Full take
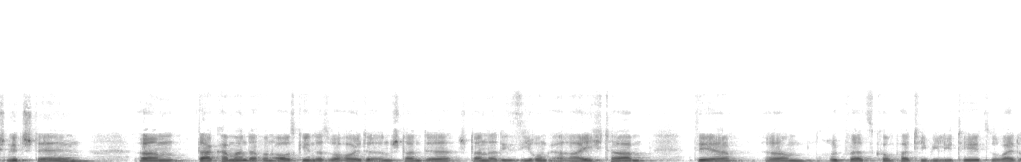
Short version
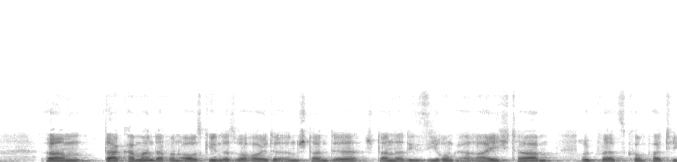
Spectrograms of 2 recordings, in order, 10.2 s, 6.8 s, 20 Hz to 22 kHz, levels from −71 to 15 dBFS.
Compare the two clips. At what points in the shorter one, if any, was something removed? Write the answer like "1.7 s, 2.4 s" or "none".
5.7 s

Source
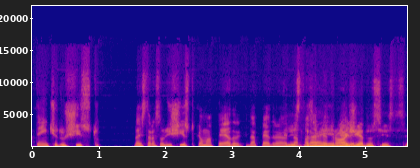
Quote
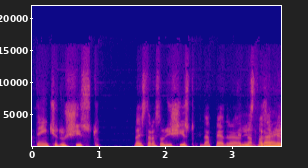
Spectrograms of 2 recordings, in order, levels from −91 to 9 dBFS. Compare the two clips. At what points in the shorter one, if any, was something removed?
2.4 s

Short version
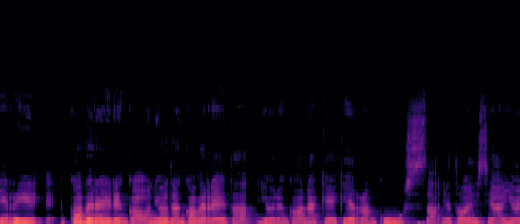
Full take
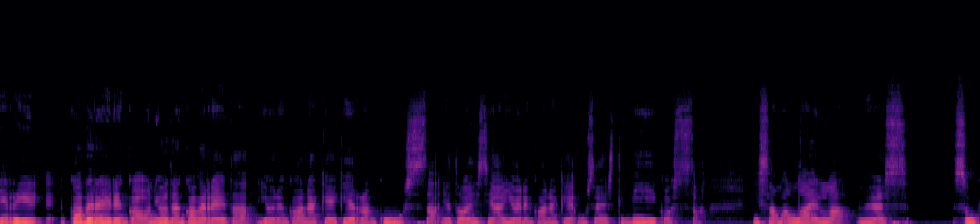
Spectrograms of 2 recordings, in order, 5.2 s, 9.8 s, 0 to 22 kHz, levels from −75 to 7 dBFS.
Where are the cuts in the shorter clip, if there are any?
none

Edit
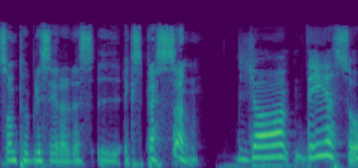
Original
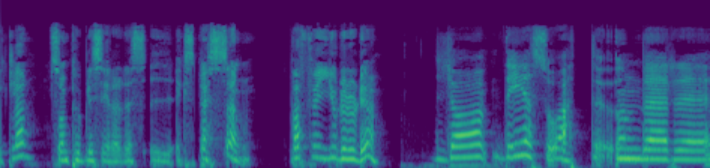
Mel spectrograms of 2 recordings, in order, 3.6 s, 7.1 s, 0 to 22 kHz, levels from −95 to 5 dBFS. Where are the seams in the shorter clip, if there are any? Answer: 2.2 s

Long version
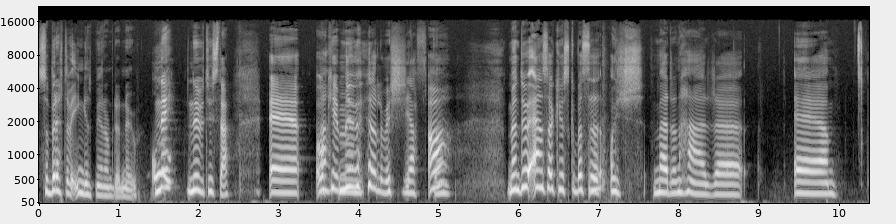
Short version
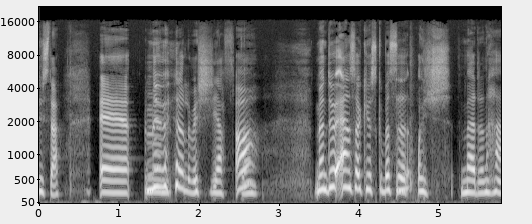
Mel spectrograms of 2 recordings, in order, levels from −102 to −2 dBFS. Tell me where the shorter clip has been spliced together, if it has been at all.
1.3 s

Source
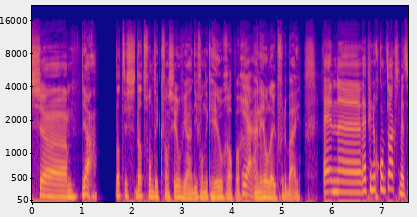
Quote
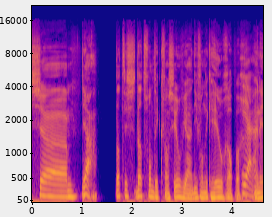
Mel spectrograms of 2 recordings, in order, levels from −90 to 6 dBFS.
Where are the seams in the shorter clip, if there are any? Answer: none

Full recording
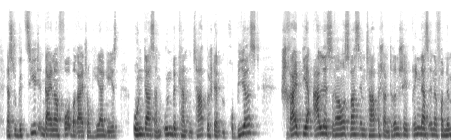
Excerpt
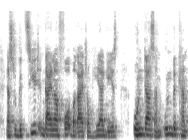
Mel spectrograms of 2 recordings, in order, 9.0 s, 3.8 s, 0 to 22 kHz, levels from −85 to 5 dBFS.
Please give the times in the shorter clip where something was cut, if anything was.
none

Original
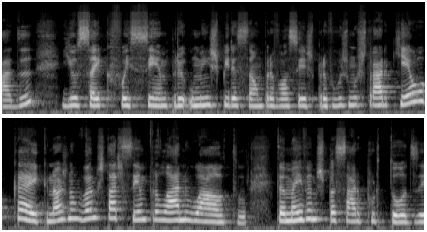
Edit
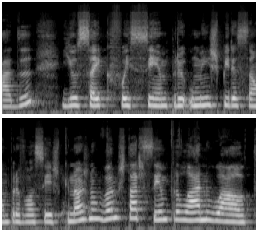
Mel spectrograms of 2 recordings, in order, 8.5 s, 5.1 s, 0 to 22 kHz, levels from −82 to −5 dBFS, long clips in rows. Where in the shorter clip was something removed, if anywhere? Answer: 3.1 s

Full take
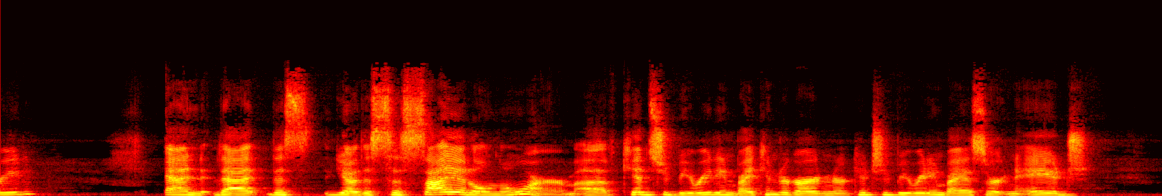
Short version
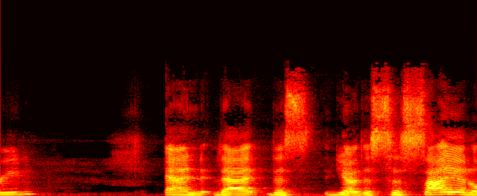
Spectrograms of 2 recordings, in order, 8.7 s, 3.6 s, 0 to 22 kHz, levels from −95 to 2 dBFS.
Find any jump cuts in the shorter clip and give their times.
none

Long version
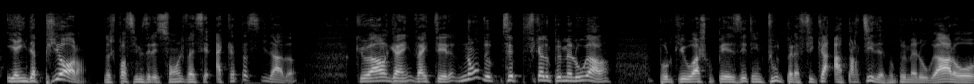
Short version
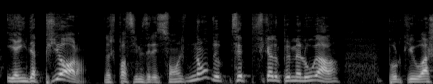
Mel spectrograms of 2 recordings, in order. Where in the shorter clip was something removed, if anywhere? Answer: 1.9 s

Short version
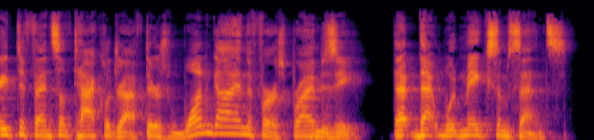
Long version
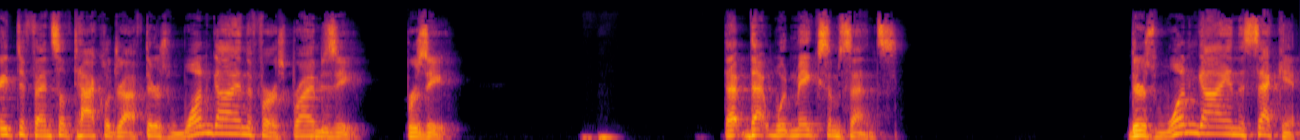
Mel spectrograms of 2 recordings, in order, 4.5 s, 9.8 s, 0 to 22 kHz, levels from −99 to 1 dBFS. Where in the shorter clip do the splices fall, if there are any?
2.9 s

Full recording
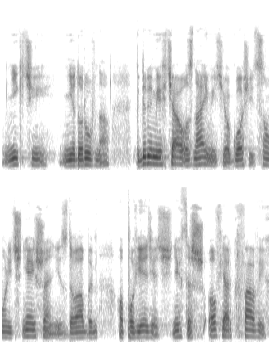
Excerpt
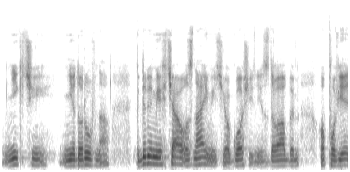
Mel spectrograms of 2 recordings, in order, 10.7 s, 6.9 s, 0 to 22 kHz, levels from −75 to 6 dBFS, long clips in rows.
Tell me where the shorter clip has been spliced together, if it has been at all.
5.0 s

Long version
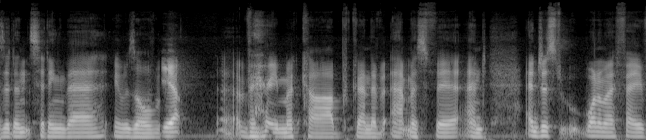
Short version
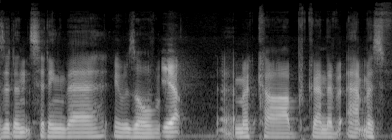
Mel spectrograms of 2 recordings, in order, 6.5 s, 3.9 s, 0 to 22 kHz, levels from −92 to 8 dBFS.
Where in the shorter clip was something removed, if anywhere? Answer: 2.4 s

